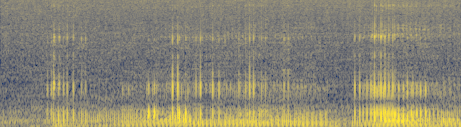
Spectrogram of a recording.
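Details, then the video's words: Domestic cat purring, recording edited to play slower: a low, rumbling, pulsing drone that starts quietly, swells after half a second, eases off, then grows stronger again near the end. "Cat Purring"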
